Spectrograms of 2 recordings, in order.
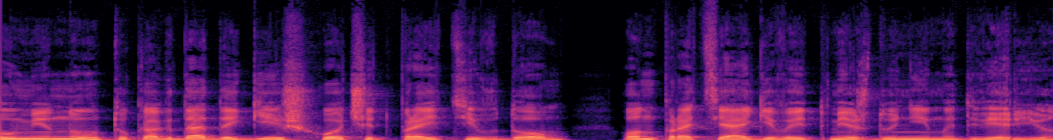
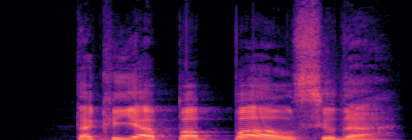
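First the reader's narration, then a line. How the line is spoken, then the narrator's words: Laughing cheerfully. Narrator (Russian): Весело смеясь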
